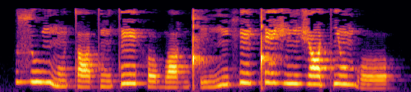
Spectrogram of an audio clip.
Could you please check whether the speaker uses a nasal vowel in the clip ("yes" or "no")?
yes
